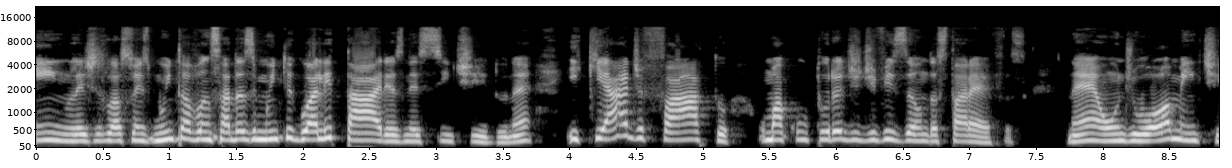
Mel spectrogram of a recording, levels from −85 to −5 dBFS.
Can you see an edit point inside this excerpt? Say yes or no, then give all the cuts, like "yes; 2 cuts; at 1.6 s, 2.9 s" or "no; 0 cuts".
no; 0 cuts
